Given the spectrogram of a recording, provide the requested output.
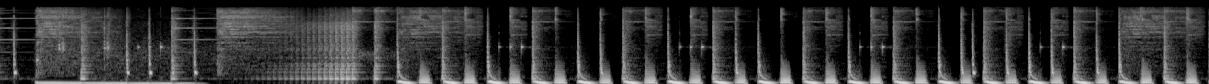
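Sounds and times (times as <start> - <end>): electronic dance music: 0.0 - 12.0
fast drum roll with cymbals: 0.4 - 4.8.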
